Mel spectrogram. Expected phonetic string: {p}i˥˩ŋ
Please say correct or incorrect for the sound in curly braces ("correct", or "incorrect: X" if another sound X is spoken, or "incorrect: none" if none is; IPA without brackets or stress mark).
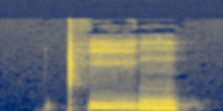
incorrect: pʰ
